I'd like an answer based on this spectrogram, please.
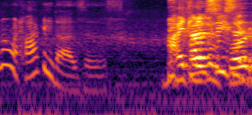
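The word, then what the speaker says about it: Häagen-Dazs: you not know what haagen-dazs is i don't see sort of we call it a different thing here what do you call it there we call it hodgen dodge like we pronounce the g oh yeah wait you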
